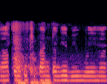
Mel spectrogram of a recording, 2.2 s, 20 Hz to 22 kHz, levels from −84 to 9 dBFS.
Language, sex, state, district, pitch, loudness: Hindi, female, Punjab, Fazilka, 205 Hz, -16 LUFS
